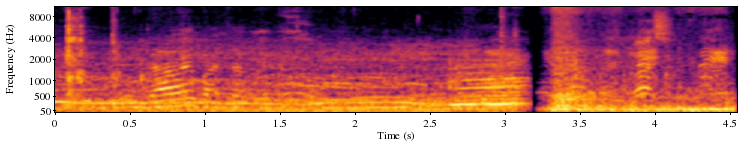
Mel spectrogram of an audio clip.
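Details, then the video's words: Cattle coming down from a truck, heard as low, drawn-out moos with a steady pitch, one lifting near the end, over engine rumble and background noise, then a short break and noisy rustling. "SAPI LUCU MASIH NGANTUK TURUN DARI TRUK"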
